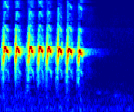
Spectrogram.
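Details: Cucak jenggot (grey-cheeked bulbul) sound played to stimulate caged birds: a single tight run of eight buzzy chattering notes at a steady pitch, lasting under a second.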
